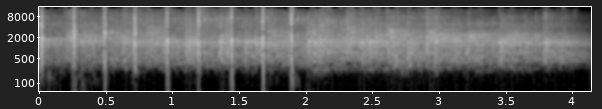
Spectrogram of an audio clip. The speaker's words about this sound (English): Give those people a round of applause, folks.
